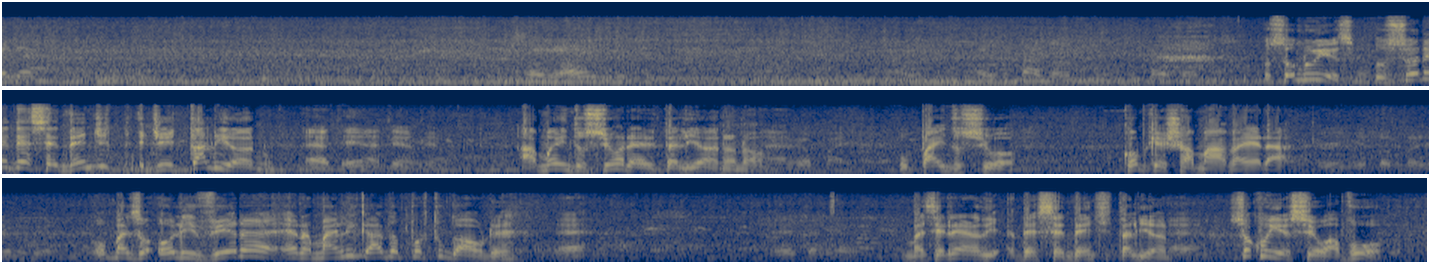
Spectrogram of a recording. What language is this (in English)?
Portuguese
